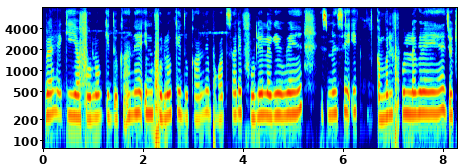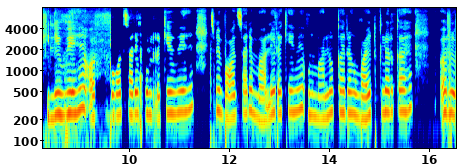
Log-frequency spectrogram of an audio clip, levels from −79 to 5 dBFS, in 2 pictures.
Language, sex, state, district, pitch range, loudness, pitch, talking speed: Hindi, female, Jharkhand, Sahebganj, 230-255 Hz, -16 LUFS, 245 Hz, 200 wpm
